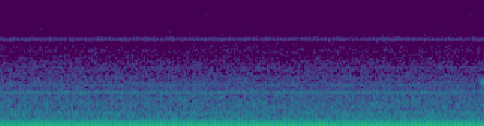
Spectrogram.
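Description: A steady low hum with faint background hiss, unchanging throughout.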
